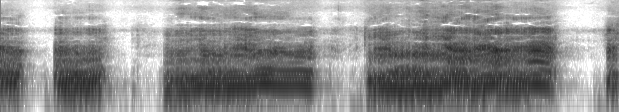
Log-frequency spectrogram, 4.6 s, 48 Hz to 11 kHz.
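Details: Female Jindo dog named Gyepi, born 27 July 2019, growling indoors as a stranger opens the door and enters the house; four sustained low rumbling growls, each about a second long, separated by short silent breaths.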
